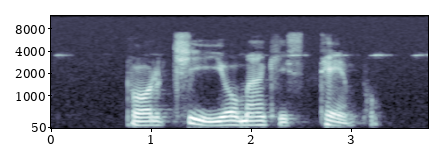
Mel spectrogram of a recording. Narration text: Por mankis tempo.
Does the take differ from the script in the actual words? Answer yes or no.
yes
